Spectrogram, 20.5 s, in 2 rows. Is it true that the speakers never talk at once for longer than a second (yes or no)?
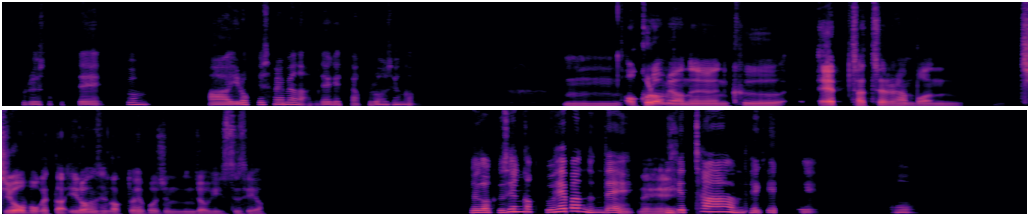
yes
